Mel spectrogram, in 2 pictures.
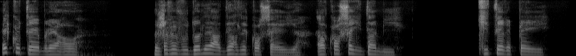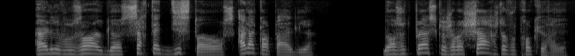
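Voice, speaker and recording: An actor playing a pompous, grumbling conservative small-town mayor who lectures and scolds in a French audio drama. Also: male voice, a little high, measured pace, no echo, clean studio sound, close to an everyday voice. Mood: scolding.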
